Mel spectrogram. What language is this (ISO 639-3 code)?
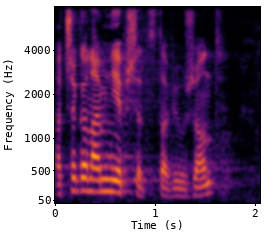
pol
